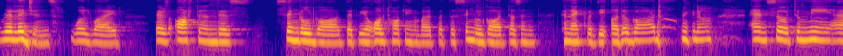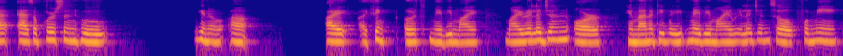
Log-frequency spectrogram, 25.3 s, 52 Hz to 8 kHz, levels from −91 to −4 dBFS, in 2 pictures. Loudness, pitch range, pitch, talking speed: -26 LUFS, 190-215 Hz, 195 Hz, 130 wpm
